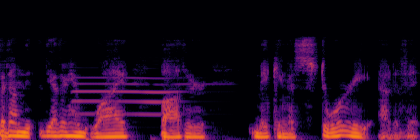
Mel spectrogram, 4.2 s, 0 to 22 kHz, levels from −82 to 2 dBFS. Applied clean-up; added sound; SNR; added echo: classical method WPE with log-MMSE.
